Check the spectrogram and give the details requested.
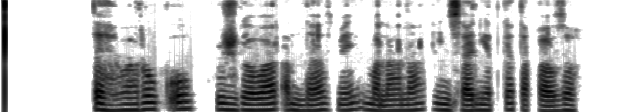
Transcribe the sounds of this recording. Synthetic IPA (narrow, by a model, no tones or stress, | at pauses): t̪ɐɦʋaːɾõkoxʊʃɡɐwaːɾɐ̰̃nd̪aːzmẽmɐnaːnaɪnsaːnijət̪kat̪ɐqaːza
